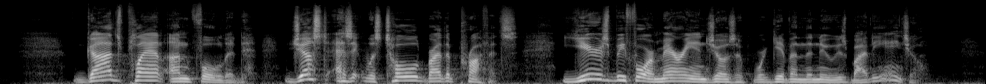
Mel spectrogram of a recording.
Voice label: narration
